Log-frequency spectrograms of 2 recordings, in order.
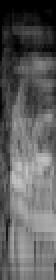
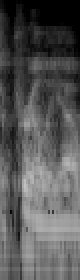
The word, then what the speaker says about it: Aprilia: And I guess one of the big ones is it's Aprilia and not Aprilia. It doesn't, Aprilia, it's not Aprilia that rhymes with gorilla. It's Aprilia, which I now understand.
